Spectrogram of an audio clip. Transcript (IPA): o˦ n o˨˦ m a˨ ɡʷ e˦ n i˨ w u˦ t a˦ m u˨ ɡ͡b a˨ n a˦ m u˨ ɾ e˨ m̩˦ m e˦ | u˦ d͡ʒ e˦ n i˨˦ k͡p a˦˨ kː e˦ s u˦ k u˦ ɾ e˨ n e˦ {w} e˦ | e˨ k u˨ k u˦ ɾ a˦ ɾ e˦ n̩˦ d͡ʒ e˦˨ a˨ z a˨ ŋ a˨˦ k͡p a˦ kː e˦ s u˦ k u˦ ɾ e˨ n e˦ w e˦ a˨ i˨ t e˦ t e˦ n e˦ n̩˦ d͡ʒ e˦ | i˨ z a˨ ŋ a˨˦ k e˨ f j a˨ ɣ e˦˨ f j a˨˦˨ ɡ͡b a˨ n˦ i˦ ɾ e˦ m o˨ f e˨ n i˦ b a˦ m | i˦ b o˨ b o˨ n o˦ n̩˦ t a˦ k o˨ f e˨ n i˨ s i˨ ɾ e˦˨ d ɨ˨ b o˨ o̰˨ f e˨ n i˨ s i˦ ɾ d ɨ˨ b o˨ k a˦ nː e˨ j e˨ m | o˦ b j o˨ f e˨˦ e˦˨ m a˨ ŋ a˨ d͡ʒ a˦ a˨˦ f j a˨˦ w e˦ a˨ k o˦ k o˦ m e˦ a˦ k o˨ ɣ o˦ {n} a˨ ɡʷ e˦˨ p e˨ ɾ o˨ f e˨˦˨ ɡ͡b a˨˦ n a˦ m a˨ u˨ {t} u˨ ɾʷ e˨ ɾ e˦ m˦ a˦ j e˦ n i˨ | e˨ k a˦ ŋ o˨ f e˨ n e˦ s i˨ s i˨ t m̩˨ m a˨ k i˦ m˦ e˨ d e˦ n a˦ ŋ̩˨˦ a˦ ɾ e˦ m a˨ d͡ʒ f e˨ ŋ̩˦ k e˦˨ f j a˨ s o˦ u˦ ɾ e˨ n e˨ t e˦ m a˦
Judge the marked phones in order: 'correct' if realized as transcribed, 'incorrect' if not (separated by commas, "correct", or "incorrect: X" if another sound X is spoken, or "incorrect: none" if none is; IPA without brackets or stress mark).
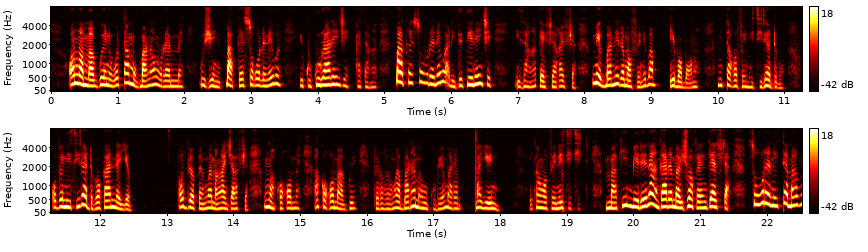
correct, incorrect: m, incorrect: k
